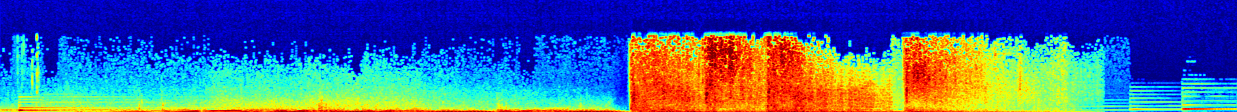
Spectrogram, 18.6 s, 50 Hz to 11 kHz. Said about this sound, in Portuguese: No meio dos ecos da explosão, 1900 mergulhou no mar, na companhia do seu único lar, o Cruz Virginia.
